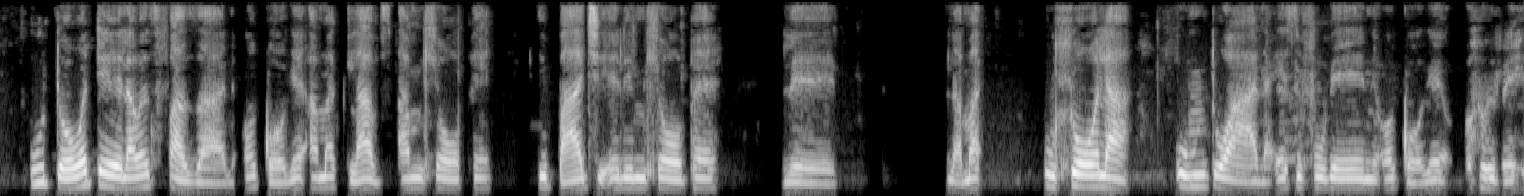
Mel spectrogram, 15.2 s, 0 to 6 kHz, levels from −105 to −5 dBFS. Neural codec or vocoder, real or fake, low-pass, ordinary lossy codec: none; real; 5.4 kHz; MP3, 48 kbps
